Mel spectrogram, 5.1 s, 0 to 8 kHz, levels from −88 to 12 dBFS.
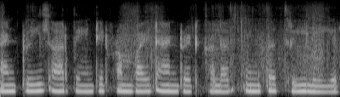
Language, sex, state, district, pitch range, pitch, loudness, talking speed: English, female, Haryana, Rohtak, 185-200 Hz, 195 Hz, -20 LUFS, 165 wpm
